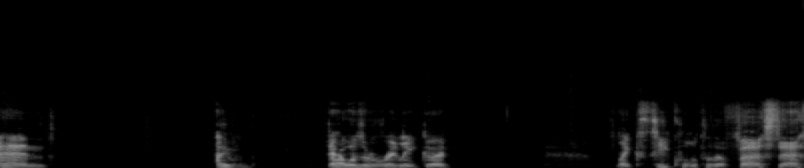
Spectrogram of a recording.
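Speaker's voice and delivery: speaking through a yawn. Reviewing a death sequence as a sequel to the first: yawning while talking. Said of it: "sorry, I'm yawning".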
